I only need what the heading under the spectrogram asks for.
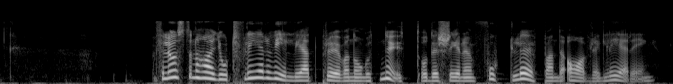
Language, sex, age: Swedish, female, 26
